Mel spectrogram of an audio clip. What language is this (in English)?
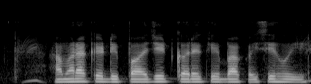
Bhojpuri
